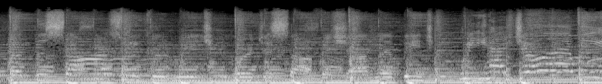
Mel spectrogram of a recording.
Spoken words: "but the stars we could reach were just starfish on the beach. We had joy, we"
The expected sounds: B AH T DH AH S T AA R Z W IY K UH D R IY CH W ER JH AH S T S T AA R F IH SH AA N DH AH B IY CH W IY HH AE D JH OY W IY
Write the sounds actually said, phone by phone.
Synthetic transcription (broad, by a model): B AH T DH AH S T AA R Z W IY K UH D R IY CH W ER JH AH S T S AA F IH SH N DH AH B IY CH W IY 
